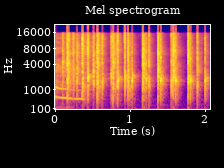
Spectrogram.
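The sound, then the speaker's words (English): A sparse golf clap from a small audience at a beer tasting of a toasted porter: many separate, sharp hand claps in an uneven, loose rhythm, fairly loud and crisp. “Wow, we got a golf clap.”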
